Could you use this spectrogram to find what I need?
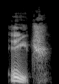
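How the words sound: It is said the Protestant way, as aitch.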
